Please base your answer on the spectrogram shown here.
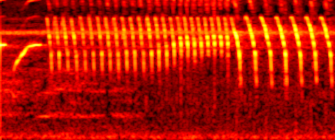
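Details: A Belgian canary opens with one rising whistle, then pours out a dense, fast trill of bright chirps that turns into steeper descending sweeps toward the end. The high tone is continuous.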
